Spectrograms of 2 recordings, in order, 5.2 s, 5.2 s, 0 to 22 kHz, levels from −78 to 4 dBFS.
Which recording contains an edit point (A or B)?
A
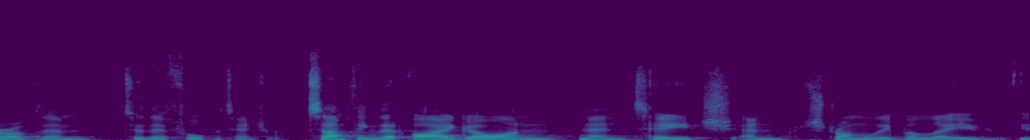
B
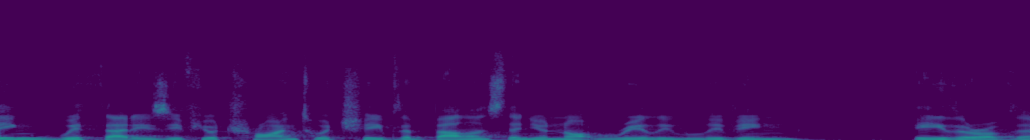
A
